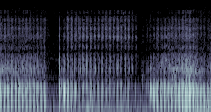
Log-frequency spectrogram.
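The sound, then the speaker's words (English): A big old long-haired cat purrs in a steady, low, rumbling drone, broken by two brief pauses for breath, with no voices. “She's the latest addition to our household, a big old long-haired cat we found wandering the neighborhood.”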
